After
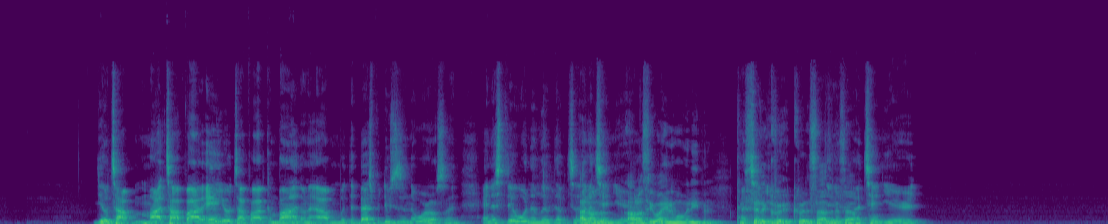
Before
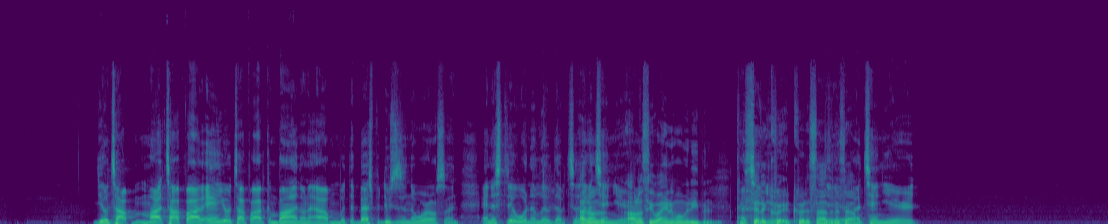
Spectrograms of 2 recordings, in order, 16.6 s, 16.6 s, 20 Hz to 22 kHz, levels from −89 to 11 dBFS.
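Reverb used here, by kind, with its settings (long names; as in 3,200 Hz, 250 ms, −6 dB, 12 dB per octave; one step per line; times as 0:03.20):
rectangular room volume 380 cubic metres, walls furnished, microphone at 1.1 metres
level +1 dB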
